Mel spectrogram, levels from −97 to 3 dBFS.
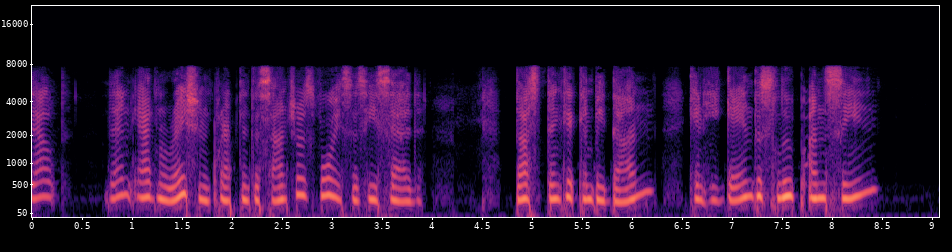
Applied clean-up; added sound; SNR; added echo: none; none; none; none.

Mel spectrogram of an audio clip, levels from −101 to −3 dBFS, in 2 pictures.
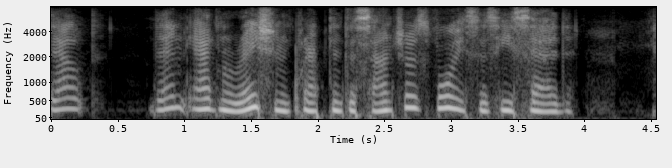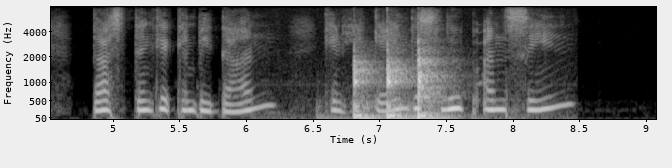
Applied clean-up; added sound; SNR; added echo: none; Knock; -4 dB; none.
